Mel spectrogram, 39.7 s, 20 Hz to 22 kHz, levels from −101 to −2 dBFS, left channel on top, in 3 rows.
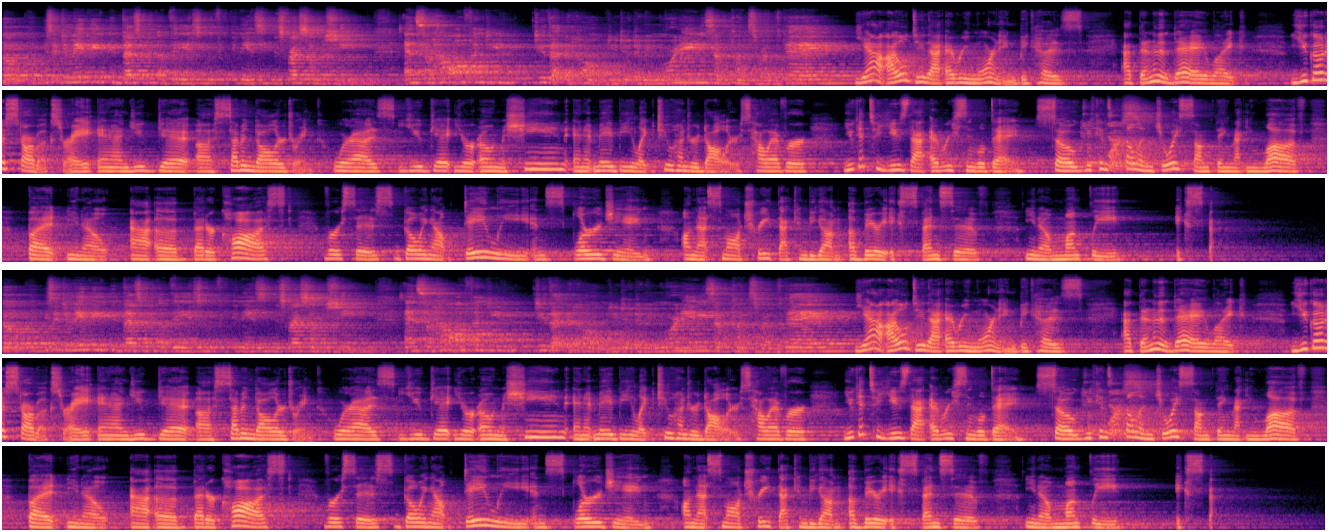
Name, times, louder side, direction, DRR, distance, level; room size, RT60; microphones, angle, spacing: voice 1, 0.0-2.0 2.3-8.2 24.3-24.6, left 1 dB, 75° left, -7 dB, 3.9 m, -32 dB
voice 2, 8.5-10.7 11.2-12.3 12.9-21.3 21.7-26.5 26.8-29.2 29.7-33.0 33.3-36.3 36.7-37.7 38.2-38.6, right 1 dB, 5° right, 11 dB, 0.3 m, -22 dB
28.5 x 12.5 x 3.7 m, 2.9 s
head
